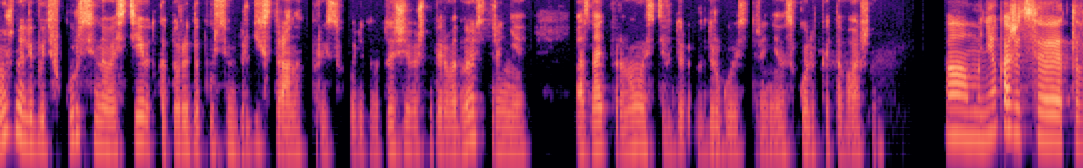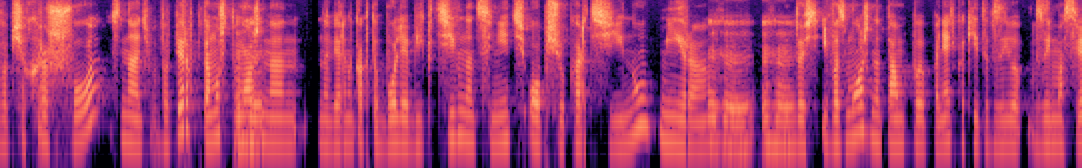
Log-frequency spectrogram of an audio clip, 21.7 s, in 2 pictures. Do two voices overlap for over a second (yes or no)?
no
